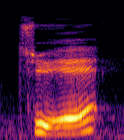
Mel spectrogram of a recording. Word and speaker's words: 觉: 睡觉가 될 때는 觉라고 발음이 되죠.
